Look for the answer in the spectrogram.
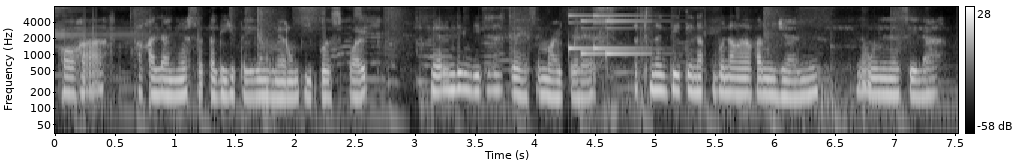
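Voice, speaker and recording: A woman's voice: fairly low pitch, fairly even intonation, a little fast, over music. A Filipino woman giving a chatty, playful voice-over narration for her vlog, addressing her viewers. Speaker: vlogger.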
